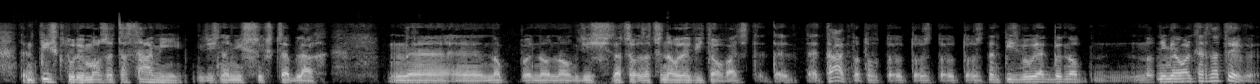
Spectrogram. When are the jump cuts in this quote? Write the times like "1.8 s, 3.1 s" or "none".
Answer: 9.3 s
